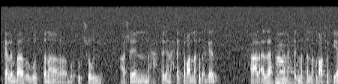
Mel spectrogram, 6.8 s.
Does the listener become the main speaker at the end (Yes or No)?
No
